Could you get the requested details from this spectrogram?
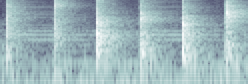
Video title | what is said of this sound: How To Start Montessori at Home: EFFORTLESS Montessori Shelf Setup | I can knock it and it sounds different this is a real um wooden block here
